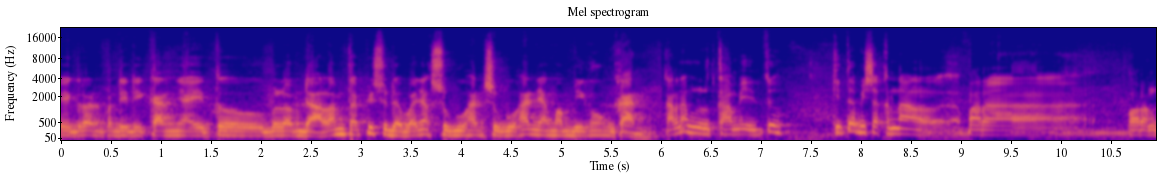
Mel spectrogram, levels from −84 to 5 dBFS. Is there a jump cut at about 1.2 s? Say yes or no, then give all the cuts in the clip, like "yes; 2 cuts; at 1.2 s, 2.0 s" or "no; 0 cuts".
no; 1 cut; at 6.0 s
